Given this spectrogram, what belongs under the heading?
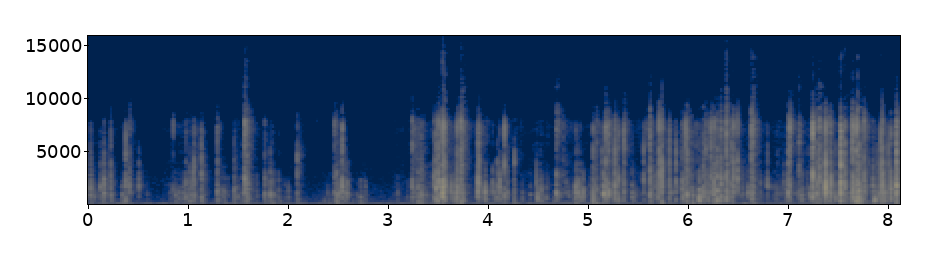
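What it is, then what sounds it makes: Plastic bag of yarn being crinkled. Fingertips scratch and rub the surface of a large clear plastic bag full of colourful yarn, crinkling the plastic. Quiet, bright crinkles and scratchy crackles come in quick irregular bursts throughout, with a faint steady low hum underneath.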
